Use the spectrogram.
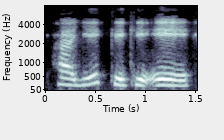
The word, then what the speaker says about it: Hygge: Tulisannya HYGGE. Tapi kalau orang Denmark bilangnya Hygge.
